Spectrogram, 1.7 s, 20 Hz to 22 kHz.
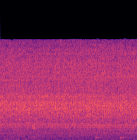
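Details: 2009 GMC Savana G3500 at idle, heard close up: coarse gritty rushing hiss with no clear rhythm, like a dry bearing; the idler wheel sounded smooth, so the owner concludes the alternator bearing is rough.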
